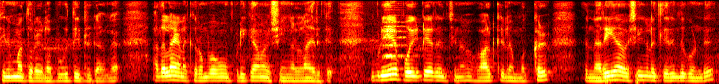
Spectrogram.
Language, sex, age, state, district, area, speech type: Tamil, male, 45-60, Tamil Nadu, Salem, urban, spontaneous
